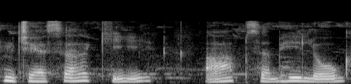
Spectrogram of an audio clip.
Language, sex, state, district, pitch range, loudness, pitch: Hindi, male, Himachal Pradesh, Shimla, 135-160 Hz, -16 LUFS, 150 Hz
